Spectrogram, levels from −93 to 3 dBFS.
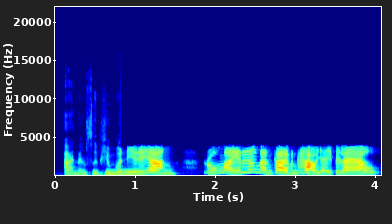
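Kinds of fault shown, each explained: Input switched to a poorer device: at 0.82 s the speech abruptly turns dull and boxy and stays that way to the end, with no gap at the change. That points most likely to the recording input moving to a narrower-band microphone or headset profile. On a spectrogram, all energy above 3.8 kHz vanishes at that instant, leaving a flat ceiling, and a faint new noise floor appears. The waveform's overall level steps by around 5 dB.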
